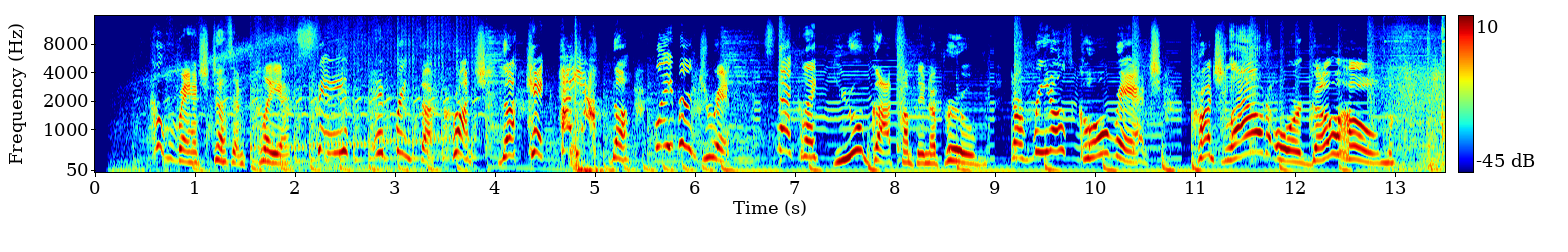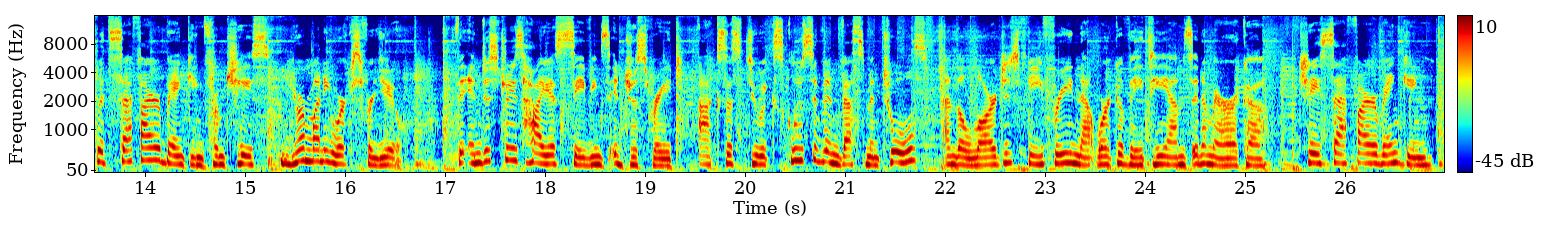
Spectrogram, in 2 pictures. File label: Commercial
